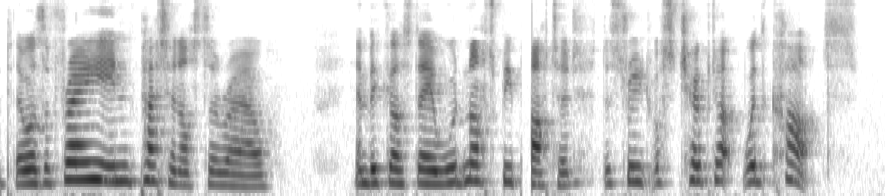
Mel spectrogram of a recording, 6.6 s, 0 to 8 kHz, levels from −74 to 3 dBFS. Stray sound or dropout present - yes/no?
yes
